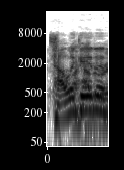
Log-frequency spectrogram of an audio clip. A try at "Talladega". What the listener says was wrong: Talladega. No, you're saying You're switching the G and the D. It's Talladega, not Talladega. No, you said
